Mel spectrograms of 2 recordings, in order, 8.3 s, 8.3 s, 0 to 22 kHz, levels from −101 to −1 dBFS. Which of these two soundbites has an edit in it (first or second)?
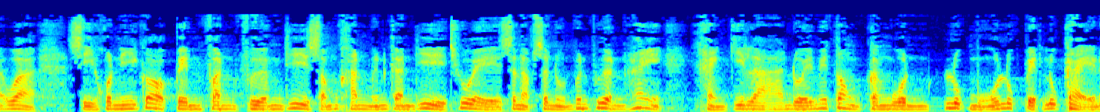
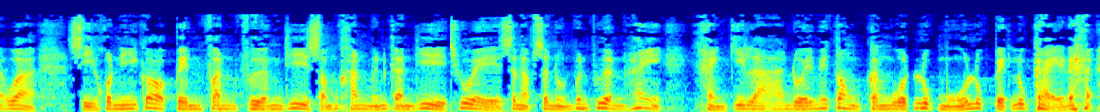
second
